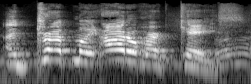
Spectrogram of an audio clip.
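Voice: high-pitched, expressive, unhurried, a loud crowd. A performer playing a goofy, jumpy young American band member with a slangy, dopey delivery in a comic radio play. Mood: alarmed. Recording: loud music behind the voice.

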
